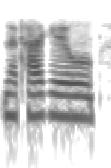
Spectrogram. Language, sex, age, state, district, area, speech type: Assamese, female, 30-45, Assam, Charaideo, rural, conversation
